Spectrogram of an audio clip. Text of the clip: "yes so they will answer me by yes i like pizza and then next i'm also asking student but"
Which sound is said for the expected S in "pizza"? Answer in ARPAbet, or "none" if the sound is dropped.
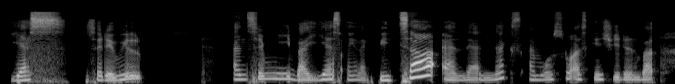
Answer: none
